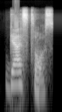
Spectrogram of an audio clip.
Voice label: "gasthaus", Indian

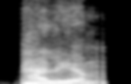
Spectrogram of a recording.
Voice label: "pallium", Indian; Dictionary

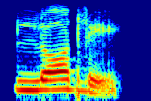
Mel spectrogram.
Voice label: "lordly", Indian

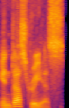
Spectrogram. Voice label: "industrious", American

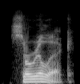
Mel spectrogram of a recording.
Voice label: "Cyrillic", American

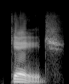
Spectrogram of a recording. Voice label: "gauge", American

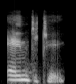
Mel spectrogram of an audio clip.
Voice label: "entity", Indian

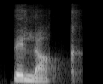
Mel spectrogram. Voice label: "pillock", Indian; Dictionary

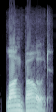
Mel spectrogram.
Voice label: "longboat", American

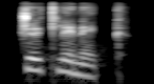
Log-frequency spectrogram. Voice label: "triclinic", Indian

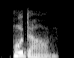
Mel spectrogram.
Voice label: "hoedown", Indian

